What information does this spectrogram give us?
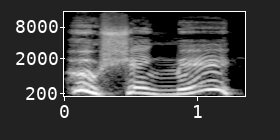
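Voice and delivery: slow, high, loud rising question; Eeyore, surprised. A narrator's reading. Donkey querying the rabbit's claim, loud and surprised. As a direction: stretch the words in affronted disbelief. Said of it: "said Eeyore in surprise".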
